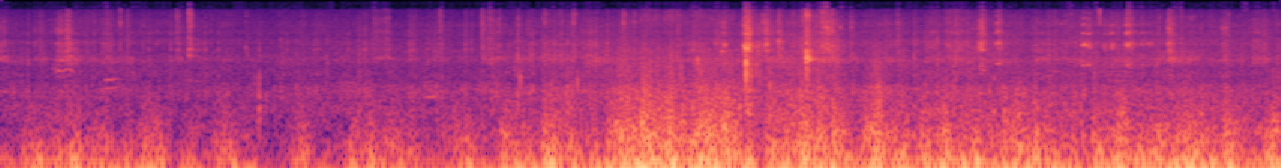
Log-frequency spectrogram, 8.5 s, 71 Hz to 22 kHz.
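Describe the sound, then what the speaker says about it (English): Blustery wind at Cape Town Cricket Club during an over-50s cricket match, a steady low buffeting rumble that strengthens midway and stays loud, with faint background activity. "This wind is very blustery here at Cape Town Cricket Club."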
